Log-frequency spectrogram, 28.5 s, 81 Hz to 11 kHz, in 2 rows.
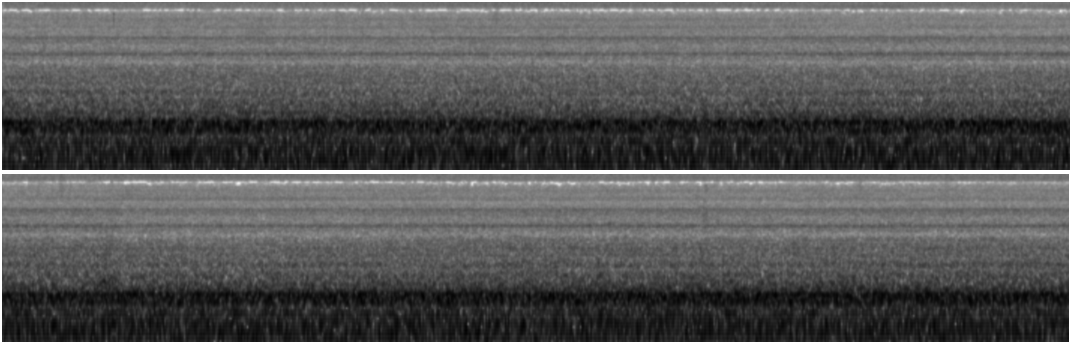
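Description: Steady in-cabin noise of a Boeing 737-700 on approach, heard from a seat over the wing: a low rumble of its CFM56-7B engines and airflow, with a faint steady high whine.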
